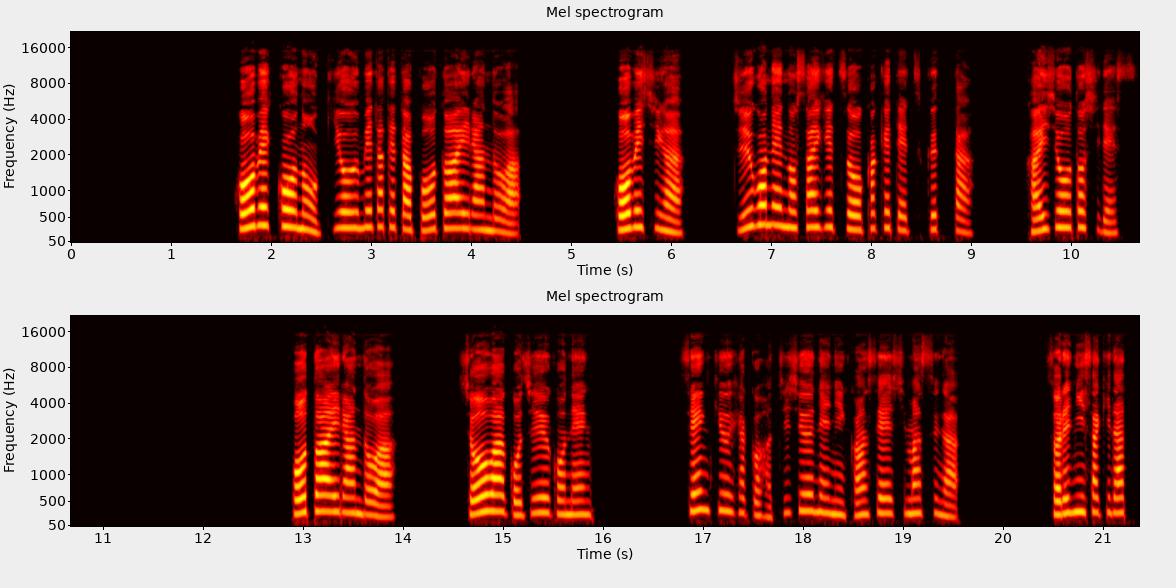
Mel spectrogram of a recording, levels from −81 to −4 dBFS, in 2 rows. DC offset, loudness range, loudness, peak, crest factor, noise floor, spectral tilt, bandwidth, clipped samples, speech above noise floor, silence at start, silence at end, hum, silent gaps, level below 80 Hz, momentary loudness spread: under 0.1%; 7 LU; -29 LUFS; -8 dBFS; 22 dB; under -90 dBFS; -1.5 dB/octave; 19 kHz; under 0.1%; over 61 dB; 1.65 s; 0.15 s; none; 4.61-5.41 s, 6.41-6.59 s, 9.30-9.53 s, 10.90-12.87 s, 14.19-14.54 s, 16.30-16.75 s, 19.67-20.40 s; -84 dBFS; 14 LU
